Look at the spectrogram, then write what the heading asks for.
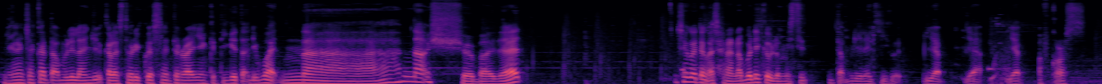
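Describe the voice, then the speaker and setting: Casting: Malaysian woman streamer, low register, casual bilingual commentary over faint game music. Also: fast talker, a little mellow. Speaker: game livestreamer. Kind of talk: casual livestream commentary, mixing Malay and English. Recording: game music playing behind the voice.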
